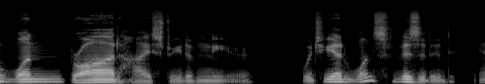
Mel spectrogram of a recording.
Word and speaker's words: Nir: I'd like to pronounce it Nir, but I also don't want it to be Nur if it's more properly said such. Nir, okay, was correct.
